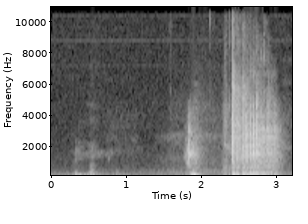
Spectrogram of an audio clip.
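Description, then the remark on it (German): Dice are rolled for a stealth roll, clattering onto a hard surface: a soft tap early on, a sharper knock, then a dense burst of rattling clicks that tumbles for about a second before stopping. No voices. “Erstmal würfelst du bitte einen Stealth-Wurf. Oder wenn alle dabei sind, dann bitte alle.”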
